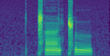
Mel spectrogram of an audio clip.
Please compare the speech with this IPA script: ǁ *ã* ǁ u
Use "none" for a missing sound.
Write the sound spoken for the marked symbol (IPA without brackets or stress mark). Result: ã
